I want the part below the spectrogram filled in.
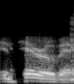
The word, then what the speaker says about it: Interrobang: So it's Interrobang? – We pronounce it Interrobang.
